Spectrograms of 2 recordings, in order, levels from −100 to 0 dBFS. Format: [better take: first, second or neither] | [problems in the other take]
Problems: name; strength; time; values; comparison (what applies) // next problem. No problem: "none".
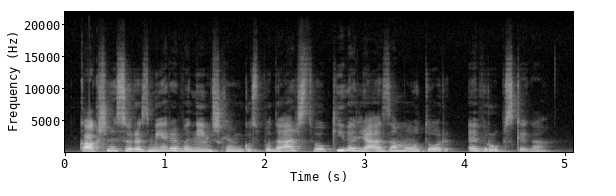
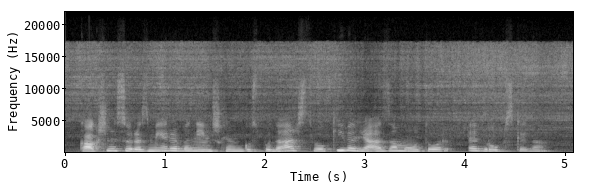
first | background sound (Engine); 15 dB below the speech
